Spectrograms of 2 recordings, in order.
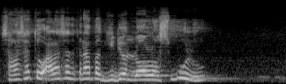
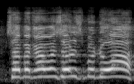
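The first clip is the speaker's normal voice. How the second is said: questioning congregant; 7 semitones higher, 4 dB louder than usual. Acted. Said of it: "Saya suka bilang dalam khotbah saya".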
